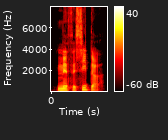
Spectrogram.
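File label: "necesita", Spanish; mekanta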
